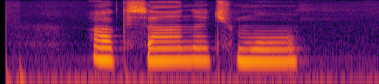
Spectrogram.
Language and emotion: Russian, sad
